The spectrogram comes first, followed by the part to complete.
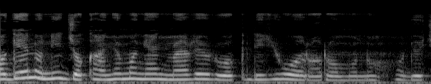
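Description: Across the whole clip the speech sounds watery and swirly, with chirpy, metallic s sounds and nothing above 11.5 kHz. This is likely MP3 compression at a low bitrate, around 48 kbps, where weak frequency lines drop in and out between frames.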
